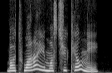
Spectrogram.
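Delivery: high, shaking, trembling, begging voice. Reading a story aloud, voicing a fisherman facing death: pleading, trembling voice. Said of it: "pleaded, his voice trembling".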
